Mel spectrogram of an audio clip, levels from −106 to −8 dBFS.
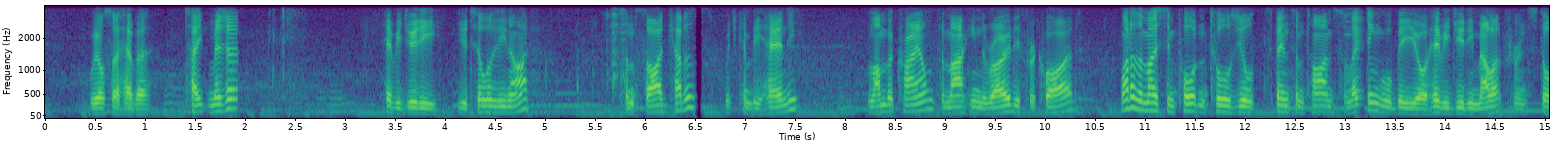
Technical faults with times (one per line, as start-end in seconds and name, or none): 1.84-1.94 burst of packet loss
6.50-6.58 burst of packet loss
13.12-13.21 burst of packet loss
